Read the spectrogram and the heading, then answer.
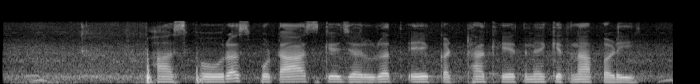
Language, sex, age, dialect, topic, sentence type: Bhojpuri, male, 18-24, Southern / Standard, agriculture, question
